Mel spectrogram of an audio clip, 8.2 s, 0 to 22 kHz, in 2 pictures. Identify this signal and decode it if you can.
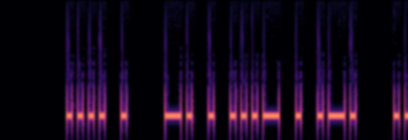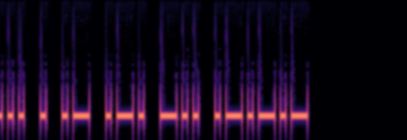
Morse code, heard as a keyed tone, about 22 wpm, 700 Hz. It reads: HE NEVER HEARD.
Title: Sentences from Top 400 Words 22wpm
